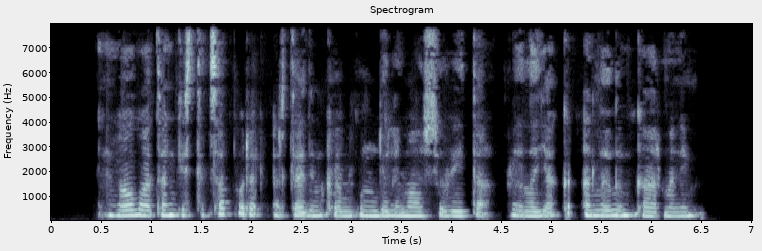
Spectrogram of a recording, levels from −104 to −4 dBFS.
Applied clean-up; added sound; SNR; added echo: neural mask model Resemble Enhance denoiser.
